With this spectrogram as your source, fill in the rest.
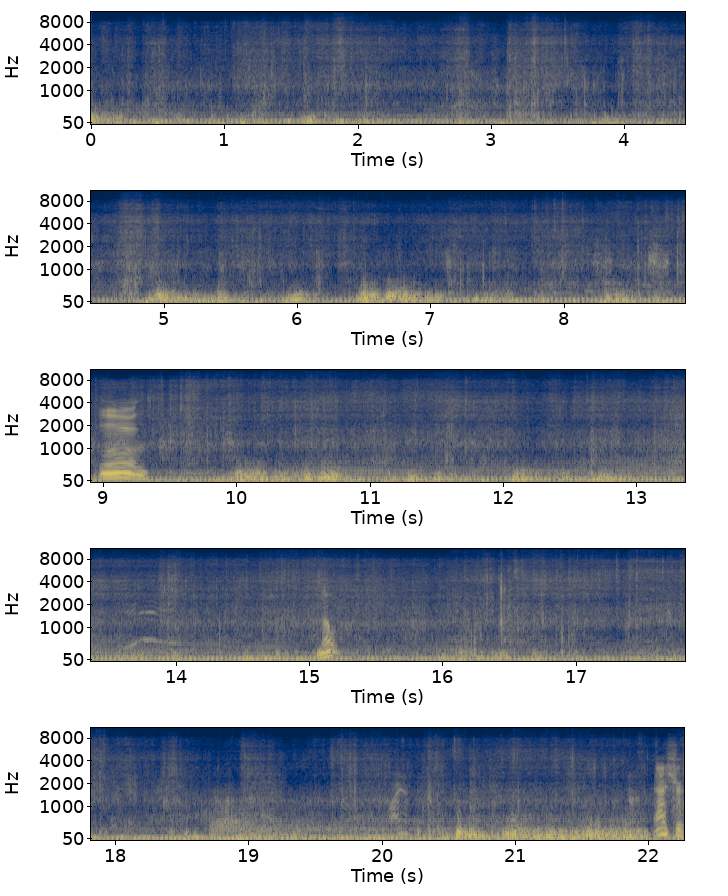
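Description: Footsteps crunch through dry grass and snow.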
